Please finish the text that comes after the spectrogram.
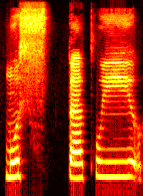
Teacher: سین میں سیٹی والی آواز ہے، ت باریک، توی توا ہیوی، رو رو کو ہیوی پڑھنا ہے اور الف مدہ کرنی ہے، چونکہ سٹاپ کرتے ہوئے ایک زبر ڈراپ ہو جائے گی تو جو ایک زبر کے ساتھ الف رہ جائے گا وہاں پر الف مدہ ہوگی۔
